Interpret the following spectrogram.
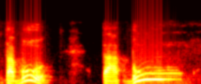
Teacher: Já na palavra tabu eu não tenho acento, mas quando eu chamo tabu, tabu, o bu segurou. Então bu é a minha sílaba tônica, mesmo que não tenha acento.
